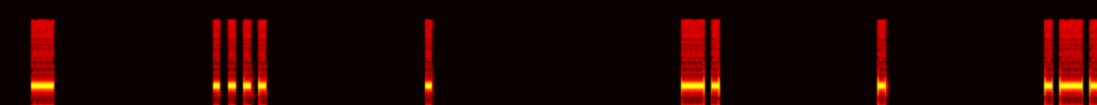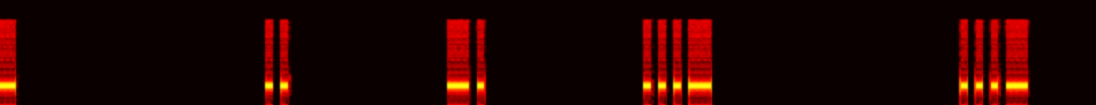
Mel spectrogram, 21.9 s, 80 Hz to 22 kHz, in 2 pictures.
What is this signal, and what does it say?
Morse code, heard as a keyed tone, about 16 wpm, spaced as for 5 wpm, 800 Hz. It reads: THE NEW INV V
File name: QSOs / QSOs-mp3s / WD0FBT 1@5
